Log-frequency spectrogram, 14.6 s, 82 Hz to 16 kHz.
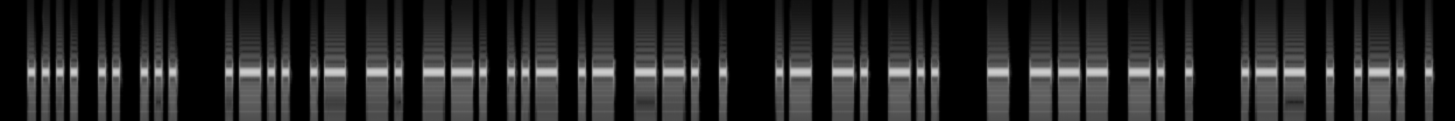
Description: Morse code, heard as a keyed tone, about 17 wpm, 700 Hz. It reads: HIS LANGUAGE AND TONE WERE
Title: Sentences from Top 1600 Words 17wpm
